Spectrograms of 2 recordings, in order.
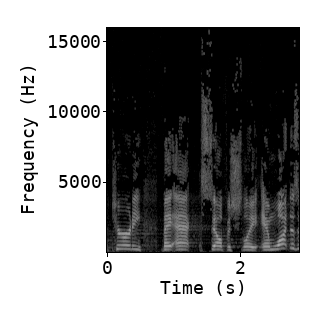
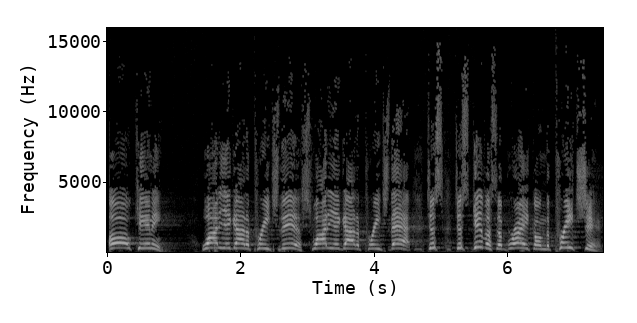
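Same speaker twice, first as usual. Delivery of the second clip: whiny complainer; 6 semitones higher than usual. Retold or imitated. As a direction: whine at the pastor like a child. Member complaining to pastor Kenny.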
